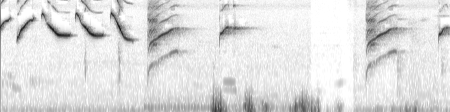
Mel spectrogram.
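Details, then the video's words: Canary song played as a lure for young birds learning ngeriwik: high swooping whistled slurs in bursts, broken by a few low knocking thuds mid-clip, then more rising sweeps. "Suara PANCINGAN Kenari Paud Belajar Bunyi Ngeriwik"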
